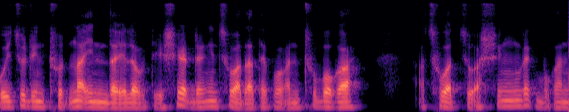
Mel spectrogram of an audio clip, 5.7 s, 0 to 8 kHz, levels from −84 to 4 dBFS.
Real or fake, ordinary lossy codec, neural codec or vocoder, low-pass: fake; none; codec, 16 kHz in and 24 kHz out, 1 kbps, XY-Tokenizer; 7.2 kHz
